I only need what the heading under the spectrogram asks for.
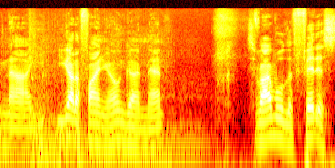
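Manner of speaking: ordinary talk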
